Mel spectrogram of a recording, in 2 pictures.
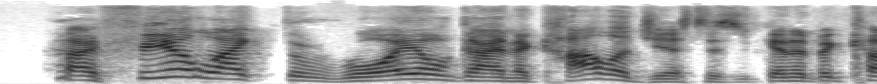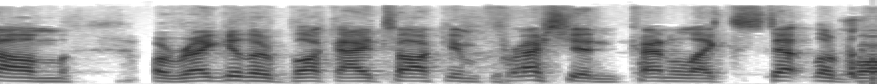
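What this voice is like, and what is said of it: Usual voice. Nothing is said of it.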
